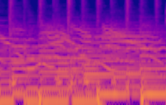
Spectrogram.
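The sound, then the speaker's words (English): A few drawn-out cat meows rise and fall in pitch over a steady musical backing, fairly loud, with no one talking. “Cats.”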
